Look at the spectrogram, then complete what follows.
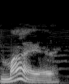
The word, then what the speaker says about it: Mayer: Yeah, he's saying Meyer. It's Meyer. But that's spelled Mayer.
